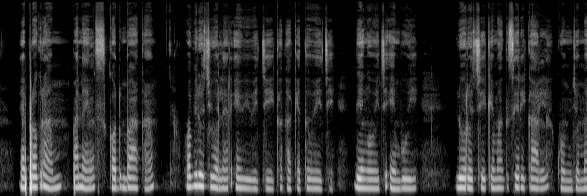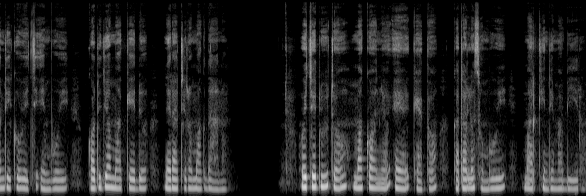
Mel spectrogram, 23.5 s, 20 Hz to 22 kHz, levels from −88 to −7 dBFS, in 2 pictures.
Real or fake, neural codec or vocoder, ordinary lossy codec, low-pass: real; none; none; none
